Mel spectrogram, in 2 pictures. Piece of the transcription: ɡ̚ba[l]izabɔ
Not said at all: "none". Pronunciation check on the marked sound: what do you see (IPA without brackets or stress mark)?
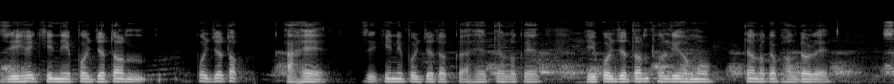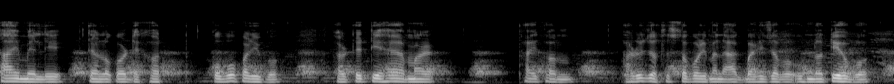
ɹ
